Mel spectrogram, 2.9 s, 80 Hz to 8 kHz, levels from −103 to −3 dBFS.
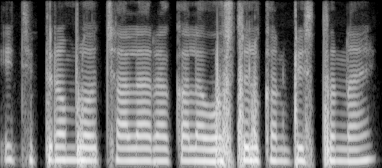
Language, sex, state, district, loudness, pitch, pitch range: Telugu, female, Telangana, Mahabubabad, -15 LUFS, 215 Hz, 210-225 Hz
